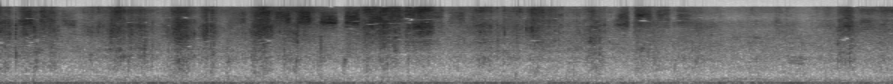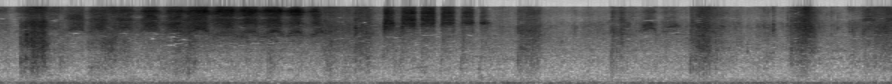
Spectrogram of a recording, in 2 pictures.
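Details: Outdoor street background with a low rumble, rubbing and scraping noises, and scattered broadband bursts, with no clear animal voice.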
